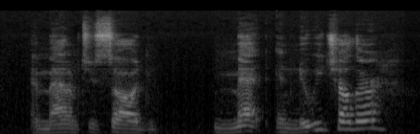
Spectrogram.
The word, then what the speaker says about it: Tussaud: kind of familiar you may recognize the name madame tussauds to saud bana pronunciation Madame Tussaud who has several wax museums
